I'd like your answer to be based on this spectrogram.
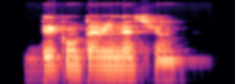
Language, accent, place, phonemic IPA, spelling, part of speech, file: French, France, Lyon, /de.kɔ̃.ta.mi.na.sjɔ̃/, décontamination, noun, LL-Q150 (fra)-décontamination.wav
- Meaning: decontamination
